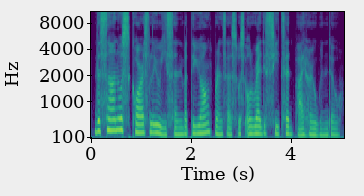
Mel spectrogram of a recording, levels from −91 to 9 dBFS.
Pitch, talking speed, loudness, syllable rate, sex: 185 Hz, 175 wpm, -18 LUFS, 4.7 syllables/s, female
